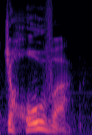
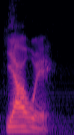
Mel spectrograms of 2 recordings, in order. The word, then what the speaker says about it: Yahweh: Jehovah is a way of people trying to pronounce the word with adding the word of Adonai to the character there. But most likely, the most accurate, more accurate way of calling it is Yahweh.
